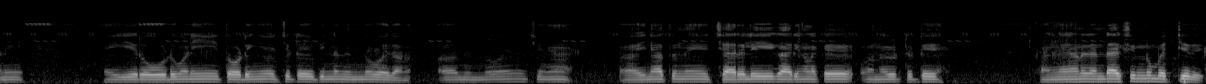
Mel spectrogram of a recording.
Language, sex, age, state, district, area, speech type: Malayalam, male, 18-30, Kerala, Wayanad, rural, spontaneous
